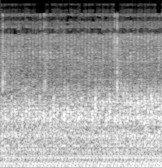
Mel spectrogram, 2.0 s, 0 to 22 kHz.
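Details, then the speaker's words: 1981 Mercedes 240D diesel, sitting about 15 years, idling; fast, even knock on every turn over a low rumble, traced with a pry bar as a listening tool. Later found to be a pair of channel locks hit by the belt and fan. "you take a bar like that you stick it on where you think the noise is and you'll hear a lot right through the bar something's rolling around in there somewhere"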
